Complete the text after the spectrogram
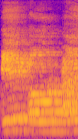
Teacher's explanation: ए और ऐ है, यह कंठ और तालु से निकलता है, दोनों के संयोग से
